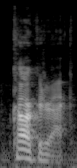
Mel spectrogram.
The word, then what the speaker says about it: Karkadrak: Actually, I'm not even sure how to pronounce that creature's name. Karkadrak. Okay, yeah, Karkadrak.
